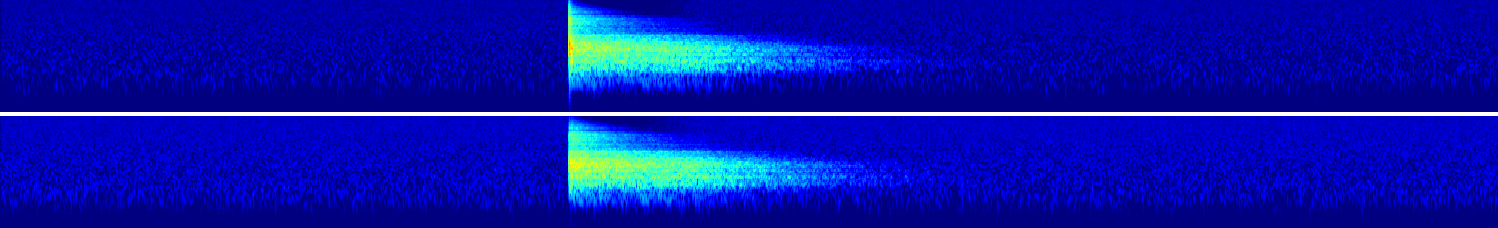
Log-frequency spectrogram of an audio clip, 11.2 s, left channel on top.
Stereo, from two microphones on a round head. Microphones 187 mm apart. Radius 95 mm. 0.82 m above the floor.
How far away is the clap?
About 1.1 m.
